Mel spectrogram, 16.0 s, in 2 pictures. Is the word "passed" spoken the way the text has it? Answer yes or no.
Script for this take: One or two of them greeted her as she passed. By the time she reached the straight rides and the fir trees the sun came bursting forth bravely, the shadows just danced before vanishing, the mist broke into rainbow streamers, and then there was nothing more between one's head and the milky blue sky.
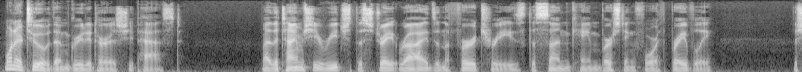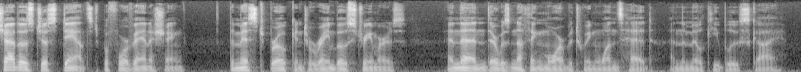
yes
